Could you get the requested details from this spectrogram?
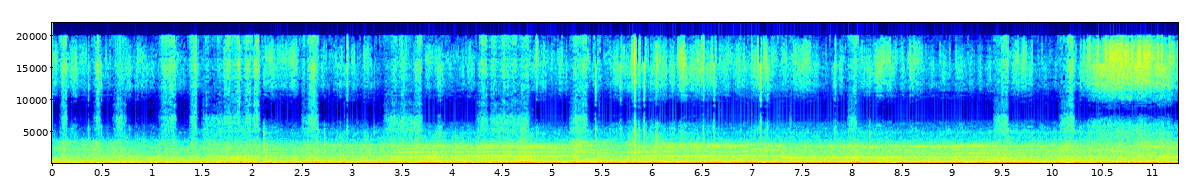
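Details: Nissan Navara D40 2.5 diesel: faint high whine over a steady diesel drone, pitch shifting with revs, starting after 1500 rpm and quietening somewhat by 2000 rpm; source not pinned down.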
